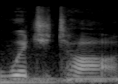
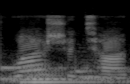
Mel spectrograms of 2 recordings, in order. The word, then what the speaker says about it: Ouachita: university back in texas everybody pronounces it wichita but really it's ouachita washington washington how would you pronounce it it's washita baptist university get it right it's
